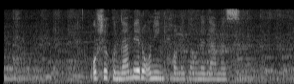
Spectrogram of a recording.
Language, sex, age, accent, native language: Uzbek, female, 19-29, Toshkent shahri, Uzbek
